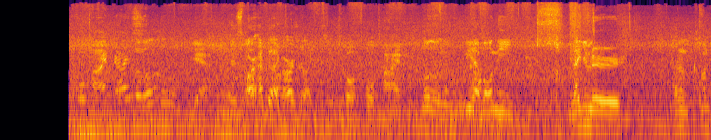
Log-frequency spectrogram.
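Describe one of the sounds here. Two men talk as they walk outdoors.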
